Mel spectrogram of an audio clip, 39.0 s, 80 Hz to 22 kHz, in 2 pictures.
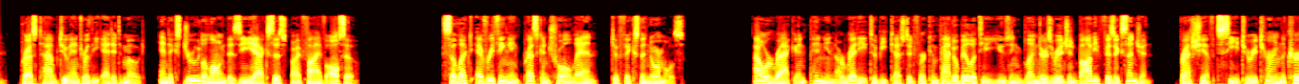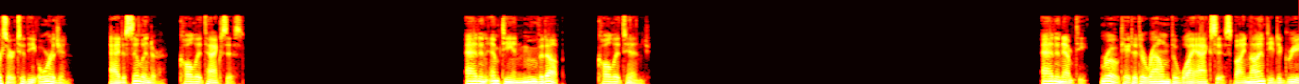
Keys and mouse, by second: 1.3 click, 1.3 e, 6.2 a, 6.4 a, 7.3 ctrl+n, 11.9 Tab, 16.8 shift+c, 17.4 middle click, 20.2 shift+a, 23.5-25.6 drag, 26.6 shift+a, 29.7 s, 30.4 g, 31.9-33.7 drag, 35.2 shift+a, 37.1 s, 38.4 r.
